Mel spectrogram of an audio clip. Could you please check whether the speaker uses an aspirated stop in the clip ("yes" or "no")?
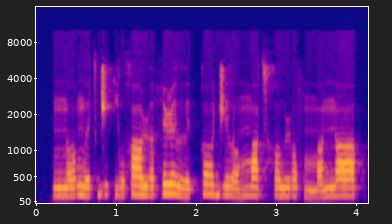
no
